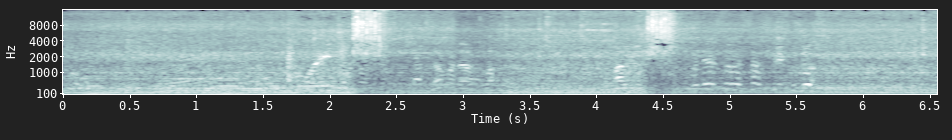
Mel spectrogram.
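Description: A steady low engine hum, with people talking over it and two short hisses.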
